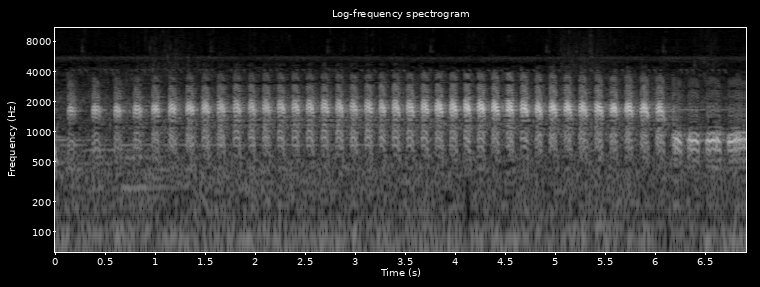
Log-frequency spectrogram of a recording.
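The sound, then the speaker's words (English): A mangrove cuckoo (Coccyzus minor) calls alone: a long, steady run of some thirty quick, guttural notes, then a few lower, slower notes at the end. “It made it today's featured feathered friend, Coccyzus minor, the mangrove cuckoo.”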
